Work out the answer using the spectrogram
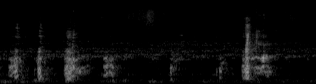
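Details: Morning calls of Indian Runner ducks: a series of brief, nasal, rasping quacks, spaced irregularly with a louder pair near the end.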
